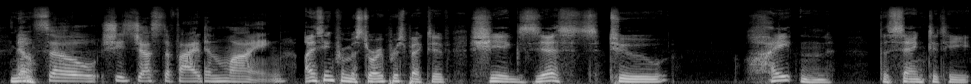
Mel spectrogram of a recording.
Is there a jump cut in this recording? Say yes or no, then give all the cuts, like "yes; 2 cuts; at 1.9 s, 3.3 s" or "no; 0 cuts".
yes; 3 cuts; at 2.0 s, 4.7 s, 6.0 s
